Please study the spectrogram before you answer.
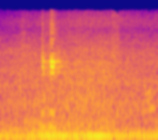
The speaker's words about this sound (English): This is Agadez, the regional capital of northern Niger and the gateway to the desert. Motorbikes buzz up and down the streets of the ancient sandy town.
